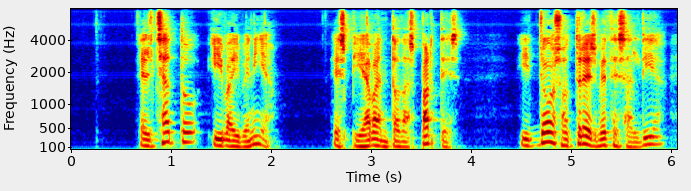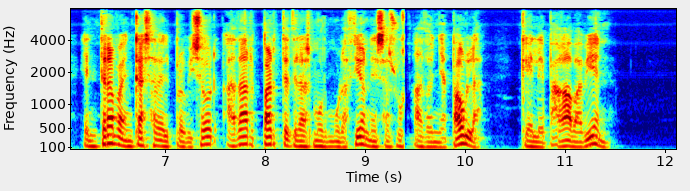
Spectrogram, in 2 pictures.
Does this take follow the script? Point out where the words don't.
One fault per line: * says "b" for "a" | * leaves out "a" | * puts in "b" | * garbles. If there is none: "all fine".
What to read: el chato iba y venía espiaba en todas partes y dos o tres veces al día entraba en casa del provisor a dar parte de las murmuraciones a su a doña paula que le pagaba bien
all fine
